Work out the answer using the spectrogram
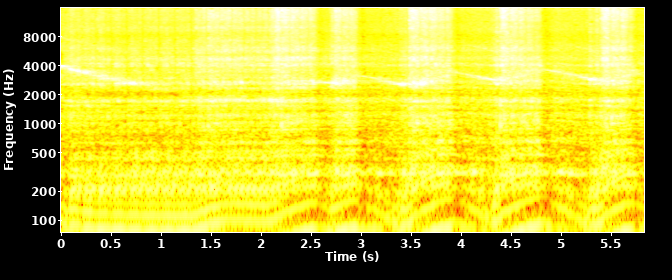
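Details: BMW X5 (off-road build) with gutted secondary cat, cut exhaust: idle stumbles roughly once a second, beat dropping out and surging back unevenly; misfire reported by previous owner, suspected injector, possibly DME-related.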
